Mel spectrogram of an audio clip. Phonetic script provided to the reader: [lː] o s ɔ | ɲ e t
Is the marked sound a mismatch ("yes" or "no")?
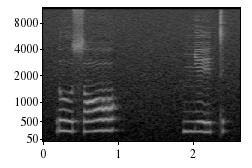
yes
